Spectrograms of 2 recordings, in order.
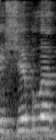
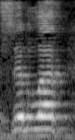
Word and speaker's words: Shibboleth: now should he said say shiblet they said sibileth for he could not now watch out says it he could not frame to pronounce it right okay has anybody noticed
